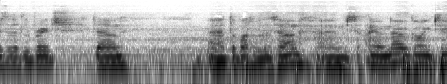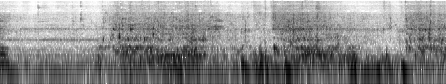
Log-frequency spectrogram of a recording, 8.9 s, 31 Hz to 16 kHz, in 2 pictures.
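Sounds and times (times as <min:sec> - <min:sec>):
speech: 0:00.0 - 0:04.7, 0:05.4 - 0:06.1
kayak paddle stroking through a tidal river: 0:05.4 - 0:08.9.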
